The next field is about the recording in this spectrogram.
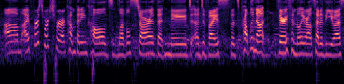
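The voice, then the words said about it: American accent. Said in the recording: “In the US, as people will obviously be able to tell from your accent.”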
